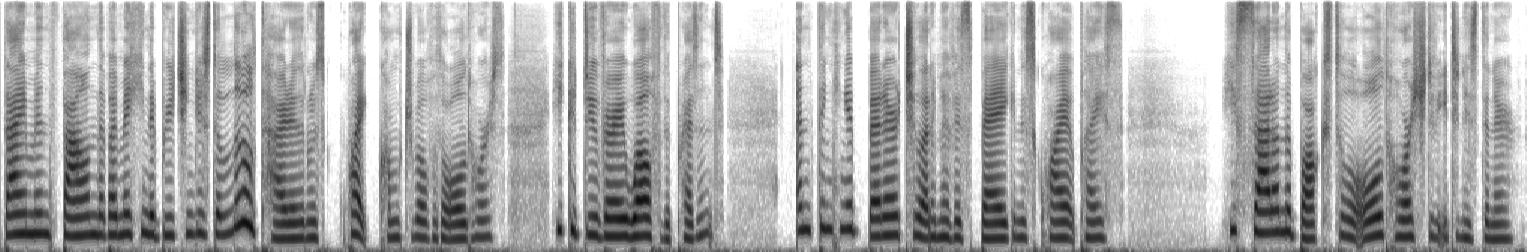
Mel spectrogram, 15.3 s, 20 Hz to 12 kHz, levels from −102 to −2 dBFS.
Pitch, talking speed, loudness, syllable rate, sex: 240 Hz, 215 wpm, -19 LUFS, 5.8 syllables/s, female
